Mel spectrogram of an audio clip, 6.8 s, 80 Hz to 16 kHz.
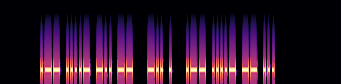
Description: Morse code, heard as a keyed tone, about 28 wpm, 700 Hz. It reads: W4DM DE W4MS
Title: USA Callsign DE Callsign - 4 Characters - 28wpm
